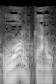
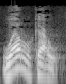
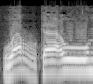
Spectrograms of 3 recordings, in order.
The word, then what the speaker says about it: واركعوا: واركعوا عندما يتجاور حرف مرقق مع حرف مفخم، غالبا المفخم يطغى على المرقق إن تركنا الفم على هواه، فبدلا من أن نقول واركعوا الواو مرققة والراء مفخمة فإن الفم أسهل عليه فينطقهما كلاهما مفخمين، هكذا يقول واركعوا ور، والعرب لا تفخم الواو، لابد أن نقول واركعوا واركعوا مع الراكعين.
